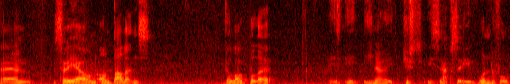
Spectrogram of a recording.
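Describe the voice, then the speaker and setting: A man with a Cumbrian accent speaks at a moderate pace in a very deep, low pitch, with ordinary pitch variation and long, frequent pauses. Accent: northern English (Cumbrian). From northern England, Lake District. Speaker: forestry contractor. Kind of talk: podcast interview. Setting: podcast recording.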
